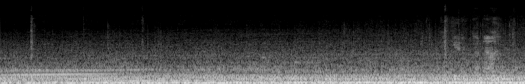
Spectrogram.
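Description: A 1991 Honda NSX with about 7,500 miles accelerates on a Los Angeles road, its engine droning steadily as it revs toward 8,000 rpm beneath constant cabin noise, with people talking over it.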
